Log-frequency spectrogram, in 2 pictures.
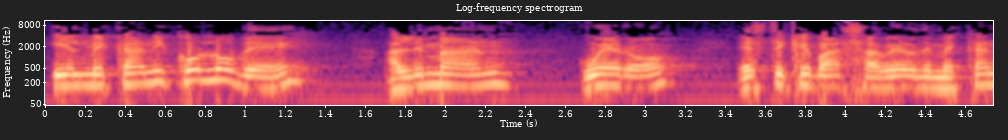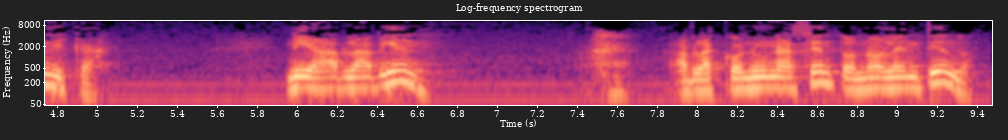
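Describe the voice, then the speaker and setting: High-voiced Mexican man preaching. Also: moderate pace, a little mellow. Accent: Mexican Spanish. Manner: storytelling with vivid everyday analogies and rhetorical questions. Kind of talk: sermon.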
